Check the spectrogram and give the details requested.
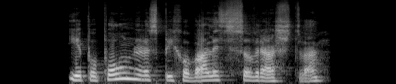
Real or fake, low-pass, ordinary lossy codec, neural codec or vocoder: fake; none; none; vocoder, 44.1 kHz, 128 mel bands, Pupu-Vocoder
